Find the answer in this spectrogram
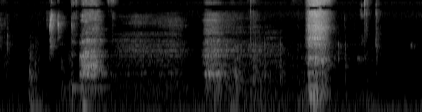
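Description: A man's heavy breathing from the burn of an extremely hot Carolina Reaper chili chip, with two louder gasping breaths, one about a second in and one near the end.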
